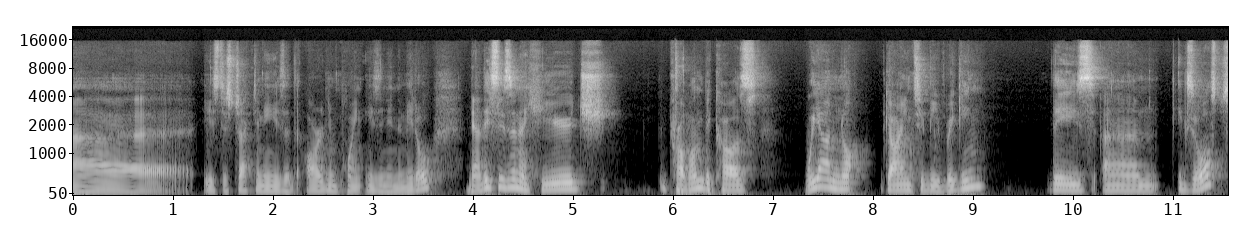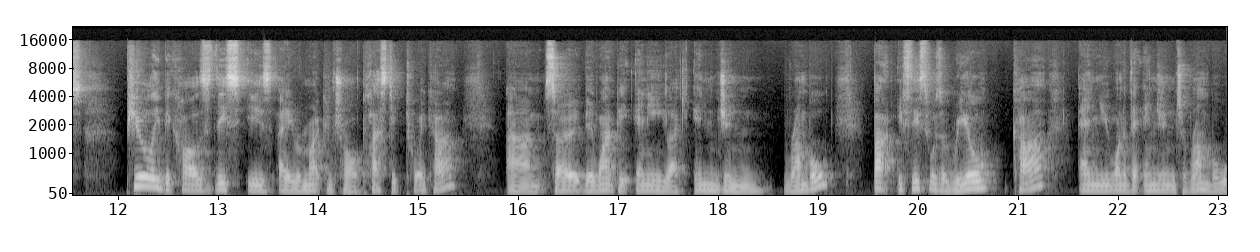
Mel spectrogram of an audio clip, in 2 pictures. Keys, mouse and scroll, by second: 1.1-1.6 middle drag, 5.8 KP_1, 7.9-8.4 middle drag.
